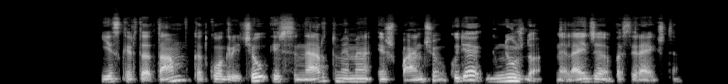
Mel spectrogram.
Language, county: Lithuanian, Tauragė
